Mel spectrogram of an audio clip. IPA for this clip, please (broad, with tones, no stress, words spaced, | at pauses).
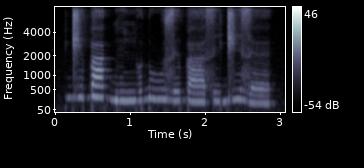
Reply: d͡ʒɪ˦ɓaː˦ɡ͡bĩ˨ɲʊ˨˦ ɗuː˦ zɪ˨˦ɓaː˨si˨d͡ʒi˦ zɛ˨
